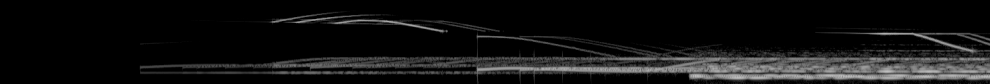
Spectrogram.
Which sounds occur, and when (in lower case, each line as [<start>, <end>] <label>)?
[1.38, 9.90] music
